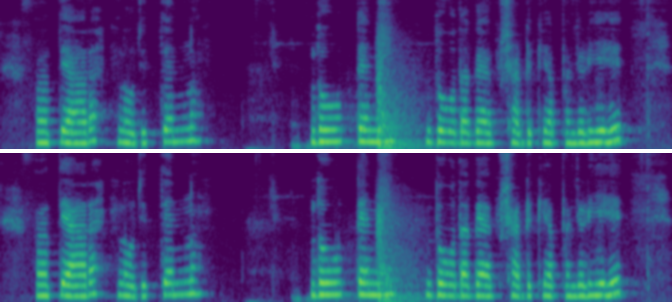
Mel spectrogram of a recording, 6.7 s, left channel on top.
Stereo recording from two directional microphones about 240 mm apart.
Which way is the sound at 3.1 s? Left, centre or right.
Centre.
